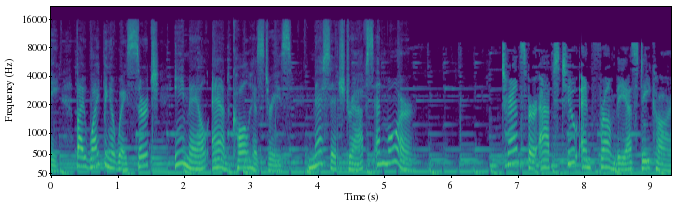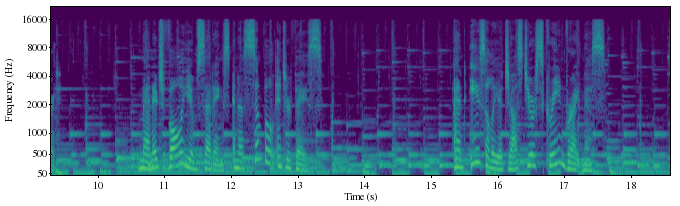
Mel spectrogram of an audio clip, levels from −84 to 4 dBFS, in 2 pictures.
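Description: From 5.37 s to 9.37 s the audio switches abruptly to an adaptive stream at a lower bitrate, as if the player stepped down after the connection slowed. Codec artefacts increase across those four seconds and the treble is cut off, with nothing above 9 kHz. The quality change fits AAC moving from roughly 96 kbit/s to 32 kbit/s. There is no gap at either switch, and the bandwidth returns abruptly at 9.37 s.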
